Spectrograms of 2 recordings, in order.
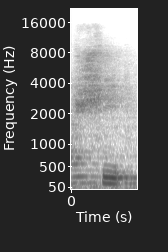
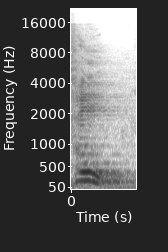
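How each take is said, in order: First: The first sound is soft, not from the throat. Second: The first sound is harsh, from the throat. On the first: The speaker calls it wrong. "Por favor, não é xi" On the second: The speaker calls it right. "ele tem esse somzão aqui"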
